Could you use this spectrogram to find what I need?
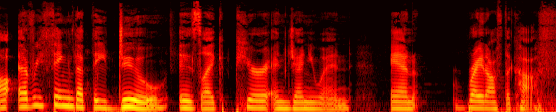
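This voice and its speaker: This woman has a normal speaking voice, fairly low in pitch with fairly even intonation, delivered at a fairly slow pace in a dry, close sound with no echo. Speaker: podcast host. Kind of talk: casual chat.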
